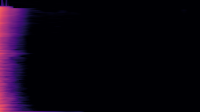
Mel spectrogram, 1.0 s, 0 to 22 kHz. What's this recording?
STAB 018 mastered 16 bit from pack 02
A short electronic sound, usefull as percussion sound for a synthetic drum kit. Created with Metaphysical Function from Native
Instruments. Further edited using Cubase SX and mastered using Wavelab.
